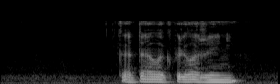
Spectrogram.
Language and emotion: Russian, neutral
